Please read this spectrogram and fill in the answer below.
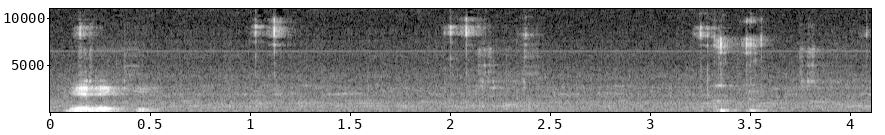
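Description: A few faint clicks of a computer mouse, some in quick pairs, as the view is rotated and a panel is opened in the CAD program.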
